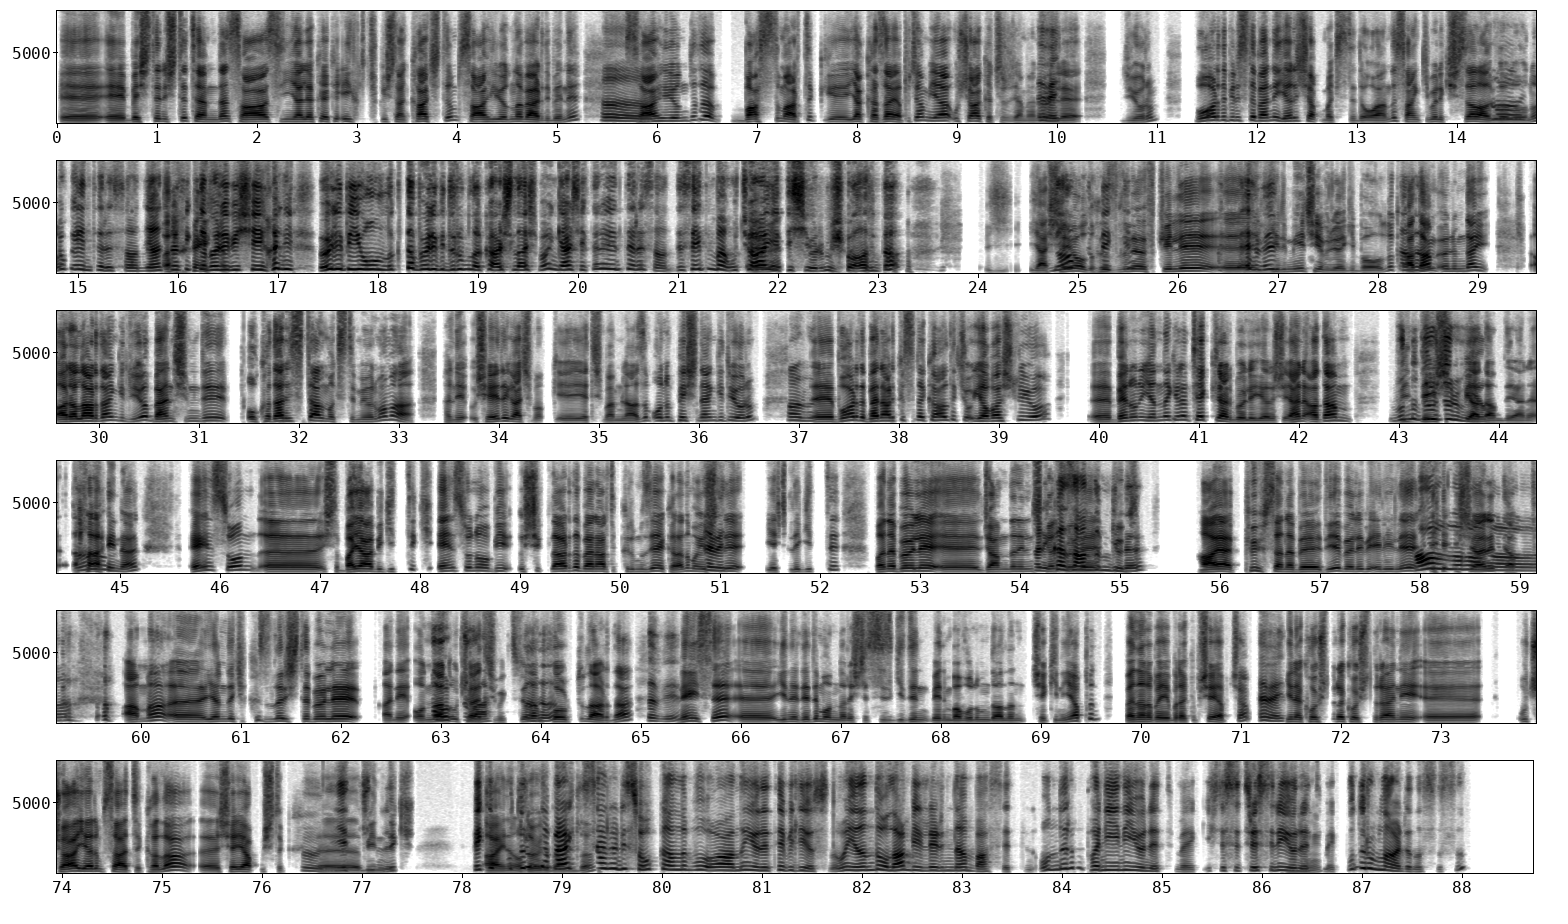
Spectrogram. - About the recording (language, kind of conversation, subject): Turkish, podcast, Uçağı kaçırdığın bir günü nasıl atlattın, anlatır mısın?
- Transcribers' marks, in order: chuckle; laughing while speaking: "hani"; chuckle; laughing while speaking: "şu anda"; other background noise; laughing while speaking: "Evet"; tapping; laughing while speaking: "Aynen"; chuckle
